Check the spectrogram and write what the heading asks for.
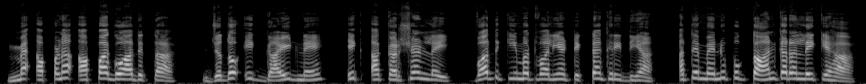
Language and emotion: Punjabi, angry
